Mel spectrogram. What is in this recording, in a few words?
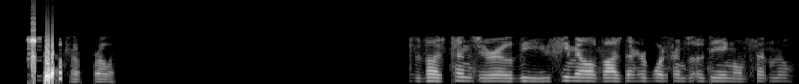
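Police Southwest District Dispatch; Raleigh; wake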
